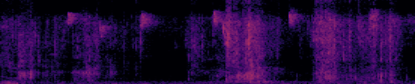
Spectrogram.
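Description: Faint footsteps on grass and dry leaves: a handful of soft, irregular steps over near silence.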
